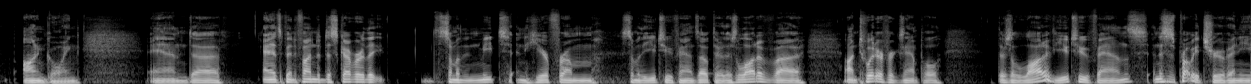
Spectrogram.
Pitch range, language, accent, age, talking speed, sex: 80-100 Hz, English, American, 30-49, 220 wpm, male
